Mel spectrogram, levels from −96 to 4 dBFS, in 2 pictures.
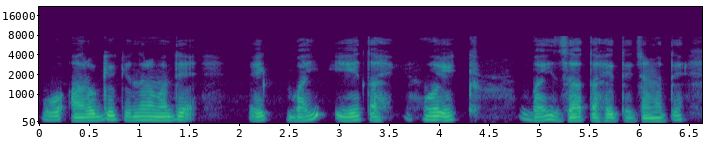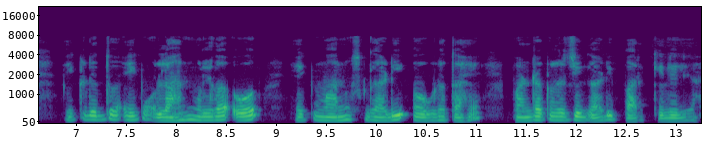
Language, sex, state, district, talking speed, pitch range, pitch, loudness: Marathi, male, Maharashtra, Dhule, 130 wpm, 105-130 Hz, 120 Hz, -33 LUFS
